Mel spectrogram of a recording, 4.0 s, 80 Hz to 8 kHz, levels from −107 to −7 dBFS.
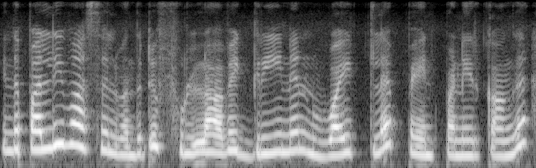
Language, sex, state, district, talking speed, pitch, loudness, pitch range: Tamil, female, Tamil Nadu, Nilgiris, 120 wpm, 290 Hz, -16 LUFS, 245-340 Hz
